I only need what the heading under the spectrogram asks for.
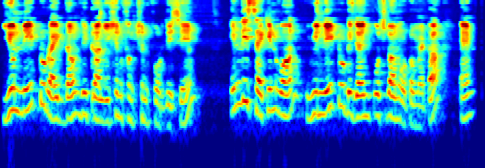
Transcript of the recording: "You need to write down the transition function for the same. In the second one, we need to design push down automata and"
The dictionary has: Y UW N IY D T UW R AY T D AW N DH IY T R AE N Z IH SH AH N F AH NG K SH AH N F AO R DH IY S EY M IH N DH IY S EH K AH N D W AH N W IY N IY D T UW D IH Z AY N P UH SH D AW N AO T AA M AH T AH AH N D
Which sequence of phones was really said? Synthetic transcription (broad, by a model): Y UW N IY D T UW R AY T D AW N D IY T R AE N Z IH SH AH N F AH NG K SH AH N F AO R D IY S EY M IH N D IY S EH K AH N D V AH N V IY N IY D T UW D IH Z AY N P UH S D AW N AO T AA M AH T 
